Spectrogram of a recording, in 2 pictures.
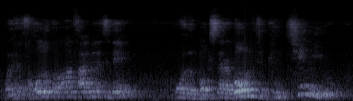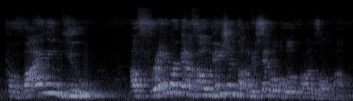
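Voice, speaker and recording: A middle-aged man whose first language is Arabic preaches a sermon from some distance off the mic, his voice ringing through a very echoey hall. He sounds high for a man and mellow, and he keeps putting questions to the crowd and repeating phrases to drive them home. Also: big pitch swings, moderate pace, a little hiss or hum. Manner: direct, questioning the audience, repeating phrases for emphasis. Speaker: speaker at a religious gathering. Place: large hall.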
